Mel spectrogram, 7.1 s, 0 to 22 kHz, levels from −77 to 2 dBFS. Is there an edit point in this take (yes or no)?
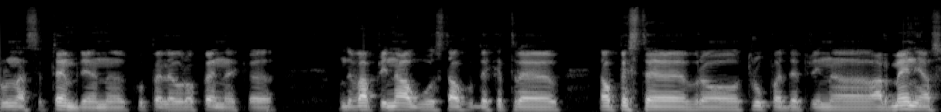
no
